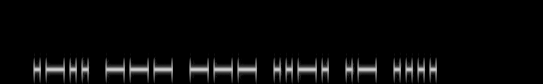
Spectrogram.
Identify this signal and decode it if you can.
Morse code, heard as a keyed tone, about 20 wpm, 700 Hz. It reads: LOOFAH
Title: Difficult Words with Hints - 20wpm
